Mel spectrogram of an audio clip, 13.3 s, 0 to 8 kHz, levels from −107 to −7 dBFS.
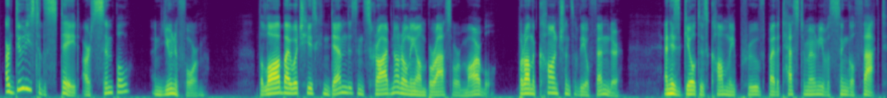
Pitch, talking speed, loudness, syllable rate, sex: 120 Hz, 200 wpm, -22 LUFS, 6.0 syllables/s, male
